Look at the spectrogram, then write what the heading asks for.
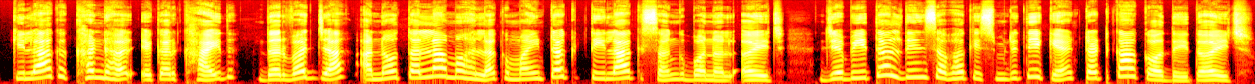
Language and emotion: Maithili, neutral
